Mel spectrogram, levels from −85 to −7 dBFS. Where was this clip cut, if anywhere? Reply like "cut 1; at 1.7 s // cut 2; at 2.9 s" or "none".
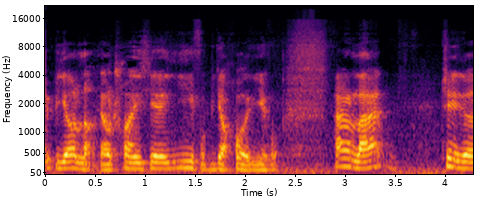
cut 1; at 2.8 s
